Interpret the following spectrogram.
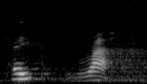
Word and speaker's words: Cape Wrath: I love the way the forecasters pronounce it, Cape Wrath, always with an A as flat as that in Bradford.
